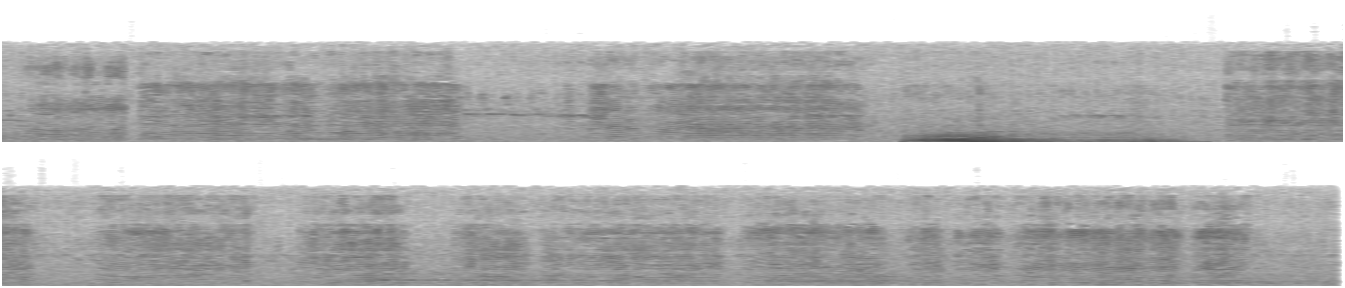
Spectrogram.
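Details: Bumblebee among flowers while feeding on nectar: a loud, low droning buzz lasting about one and a half seconds in the middle. Around it are thinner, higher wavering insect hums and a shrill insect chorus.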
